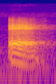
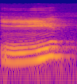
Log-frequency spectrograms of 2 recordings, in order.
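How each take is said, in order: First: The letter is said like Italian 'eh'. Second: The letter is said like English 'ee'. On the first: The speaker calls it right. "this is E" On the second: The speaker calls it wrong. "Notice this isn't said E"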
